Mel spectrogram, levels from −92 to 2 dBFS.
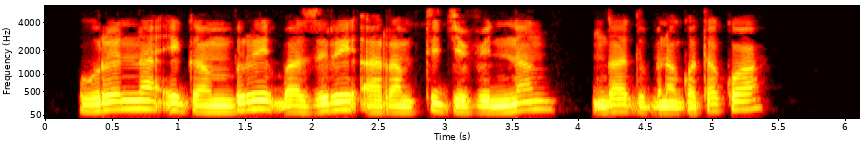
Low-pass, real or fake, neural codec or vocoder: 5.4 kHz; real; none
